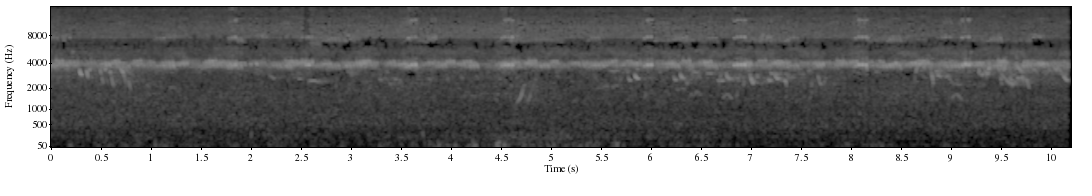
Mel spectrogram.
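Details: Hot summer day with crickets trilling steadily in a dense high buzz, joined by occasional brief bird notes and soft low rustling noise.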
